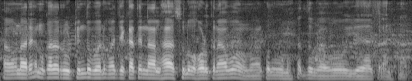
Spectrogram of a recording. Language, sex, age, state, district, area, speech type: Santali, male, 60+, Jharkhand, Bokaro, rural, spontaneous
